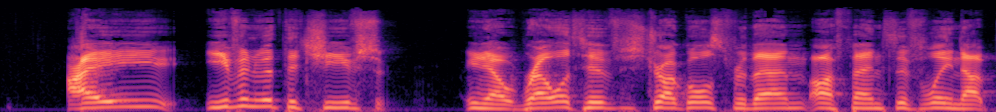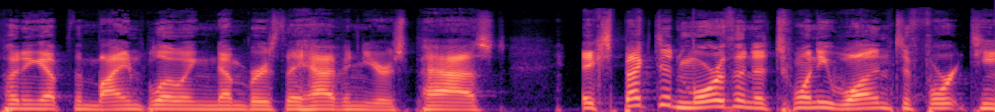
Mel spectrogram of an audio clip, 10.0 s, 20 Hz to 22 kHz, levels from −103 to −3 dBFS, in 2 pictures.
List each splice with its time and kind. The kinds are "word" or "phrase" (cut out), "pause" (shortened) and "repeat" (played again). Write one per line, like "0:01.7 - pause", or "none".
none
